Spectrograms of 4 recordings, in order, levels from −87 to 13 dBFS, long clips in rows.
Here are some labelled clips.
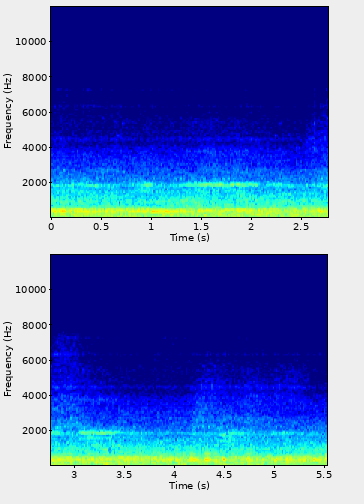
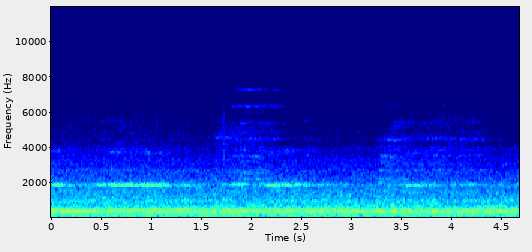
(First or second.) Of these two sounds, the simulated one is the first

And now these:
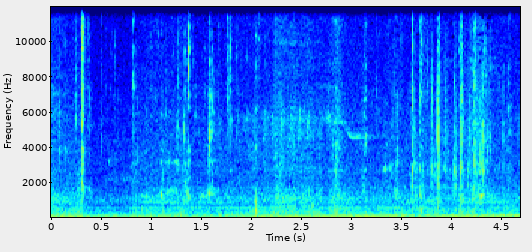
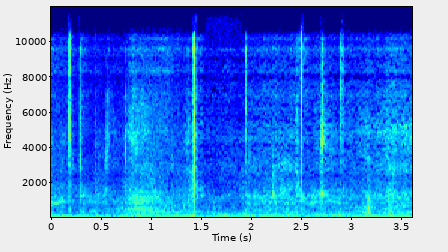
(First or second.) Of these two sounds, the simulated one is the second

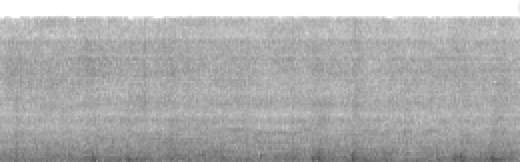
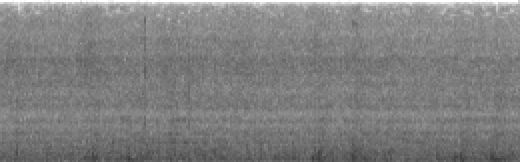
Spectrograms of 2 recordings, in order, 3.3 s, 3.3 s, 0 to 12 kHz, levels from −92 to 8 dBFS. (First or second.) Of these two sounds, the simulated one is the first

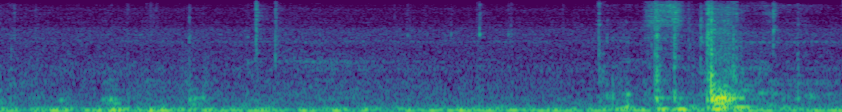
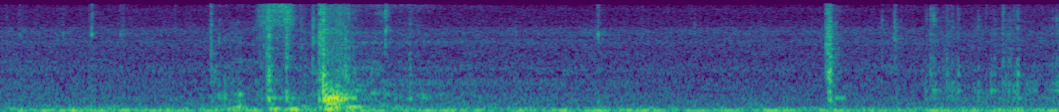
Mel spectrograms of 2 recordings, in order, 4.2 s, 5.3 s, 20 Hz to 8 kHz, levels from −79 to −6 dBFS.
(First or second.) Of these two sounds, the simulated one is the first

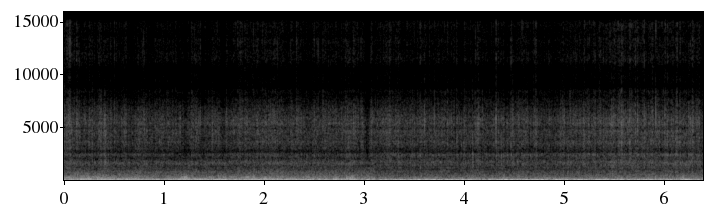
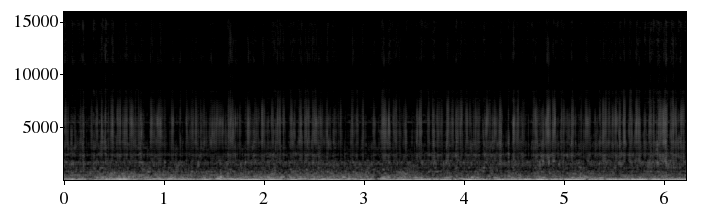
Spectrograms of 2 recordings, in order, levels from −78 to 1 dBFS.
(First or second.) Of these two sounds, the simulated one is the second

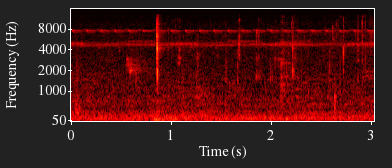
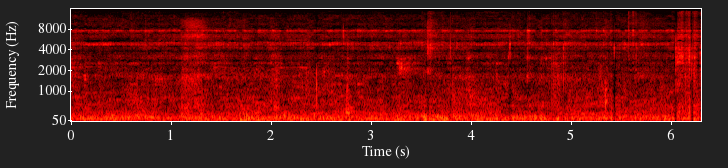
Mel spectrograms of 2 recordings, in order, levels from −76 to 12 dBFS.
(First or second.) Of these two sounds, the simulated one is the second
